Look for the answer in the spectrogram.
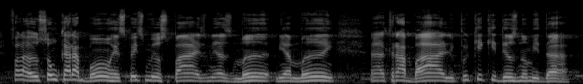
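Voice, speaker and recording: A middle-aged man with a Brazilian accent, a guest preacher telling a dramatic testimony that swings between loud and hushed. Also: fairly high pitch. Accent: Brazilian Portuguese. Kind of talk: testimony sermon. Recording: reverberant hall with music behind.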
